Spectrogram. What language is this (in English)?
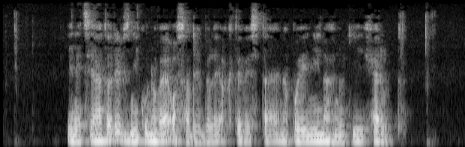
Czech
